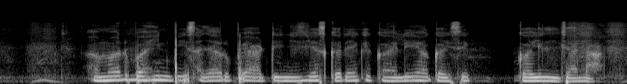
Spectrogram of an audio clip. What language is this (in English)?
Bhojpuri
